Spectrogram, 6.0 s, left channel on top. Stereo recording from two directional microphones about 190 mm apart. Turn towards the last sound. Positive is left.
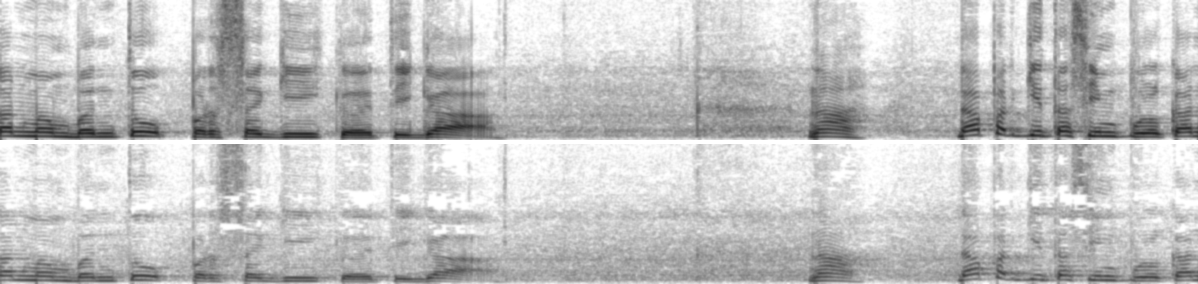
turn(degrees=45)  # may be behind; listen again after turning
